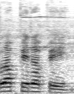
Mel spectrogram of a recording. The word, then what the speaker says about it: rape: I just want you all to know that the English language has nothing to do with the Moldi language. Okay? Now the way you spell it is R a P R A P E. Okay? Moldi language, not English, Mi language. Just want to make that very clear.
